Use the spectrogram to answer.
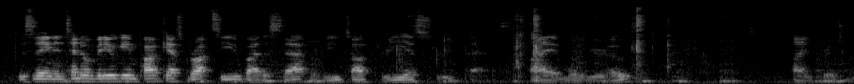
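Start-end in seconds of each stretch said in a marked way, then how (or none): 2.1-8.3 very quiet, whispered put-on sexy sultry voice. Podcast host introducing himself: quiet put-on sexy voice. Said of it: "I was trying to do my sexy voice".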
